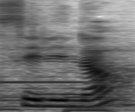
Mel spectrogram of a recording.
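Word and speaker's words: Celaena: Son premier ouvrage, Keleana, je crois qu'en réalité ça se prononce d'ailleurs Selena, a d'abord été publié en ligne alors qu'elle n'avait que 16 ans.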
